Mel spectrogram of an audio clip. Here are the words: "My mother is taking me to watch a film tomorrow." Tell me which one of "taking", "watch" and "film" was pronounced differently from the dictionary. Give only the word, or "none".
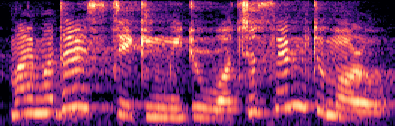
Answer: film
